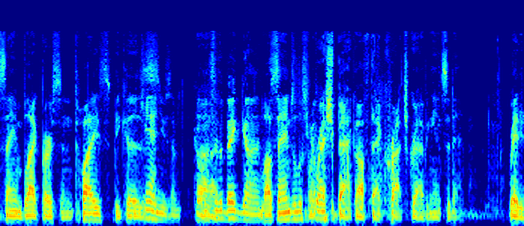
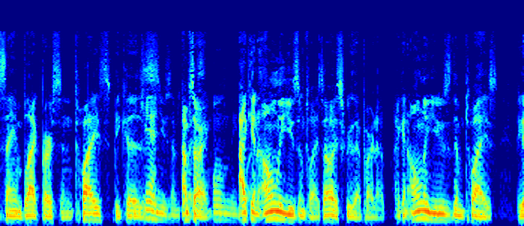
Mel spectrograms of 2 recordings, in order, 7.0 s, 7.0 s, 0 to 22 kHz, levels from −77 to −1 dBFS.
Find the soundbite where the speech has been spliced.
first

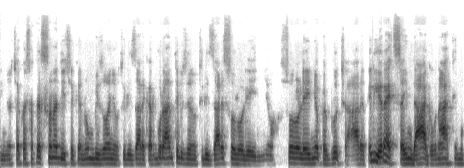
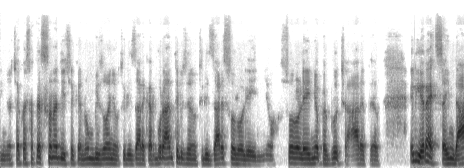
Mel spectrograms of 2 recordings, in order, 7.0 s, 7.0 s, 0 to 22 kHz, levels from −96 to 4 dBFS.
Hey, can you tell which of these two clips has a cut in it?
first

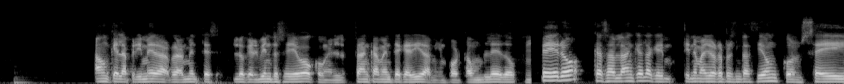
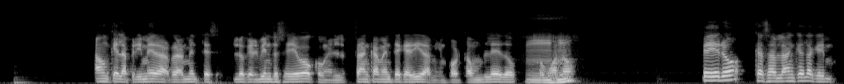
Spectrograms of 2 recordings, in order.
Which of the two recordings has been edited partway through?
first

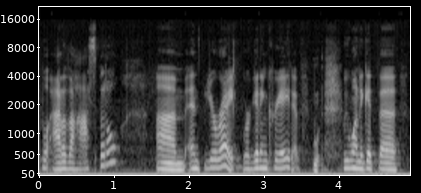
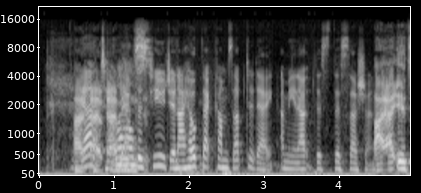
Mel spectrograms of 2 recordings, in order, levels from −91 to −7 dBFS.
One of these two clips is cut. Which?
first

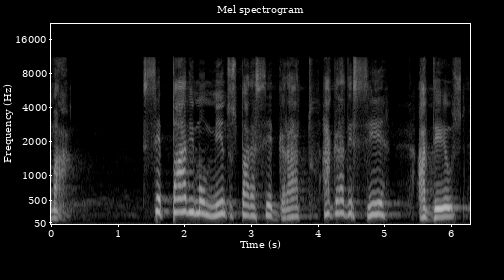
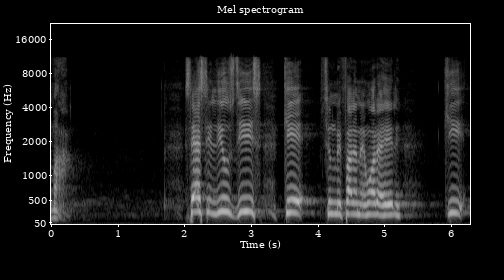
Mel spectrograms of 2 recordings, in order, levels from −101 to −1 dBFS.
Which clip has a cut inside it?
first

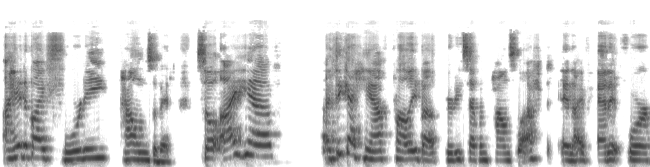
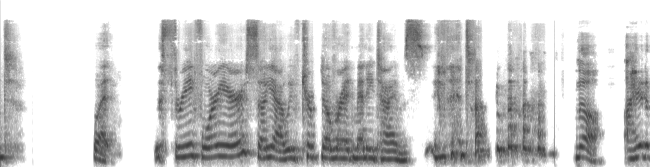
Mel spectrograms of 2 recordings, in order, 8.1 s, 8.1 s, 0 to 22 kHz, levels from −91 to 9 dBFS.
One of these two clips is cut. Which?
second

